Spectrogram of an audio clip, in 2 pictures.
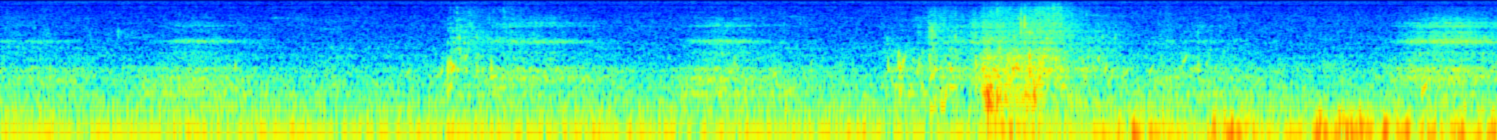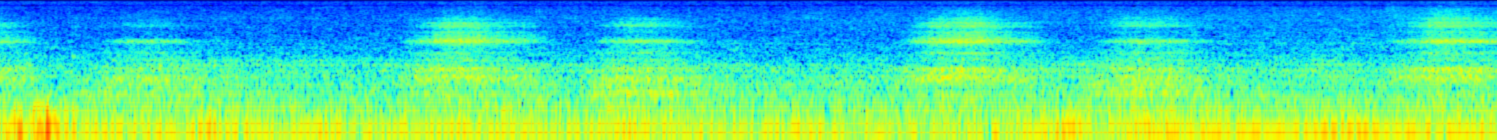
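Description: Heavy breathing of an angler playing a hooked carp: steady in-and-out breaths, a pair about every two and a half seconds. One louder short noise comes about five seconds in.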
